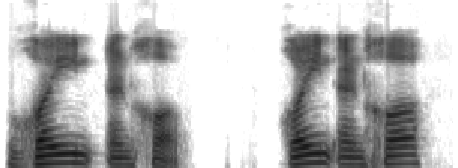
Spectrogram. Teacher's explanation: After that this is the third part of the throat and the last two letters from throat you can see here and these letters voice come from the part of the throat top part of the throat. These letters were pronounced from the top part of the throat.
